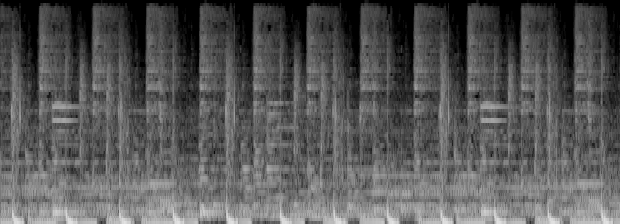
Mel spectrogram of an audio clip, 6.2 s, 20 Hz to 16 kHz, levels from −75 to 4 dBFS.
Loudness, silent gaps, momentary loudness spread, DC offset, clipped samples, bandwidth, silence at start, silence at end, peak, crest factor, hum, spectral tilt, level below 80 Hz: -18 LUFS; none; 4 LU; under 0.1%; under 0.1%; 15 kHz; 0 s; 0 s; -2 dBFS; 14 dB; none; -5 dB/octave; -18 dBFS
